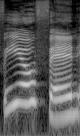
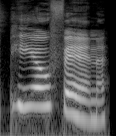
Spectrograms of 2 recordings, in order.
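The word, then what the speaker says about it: Peophin: And I recently learned that it's not Feofin, it's Peofin.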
